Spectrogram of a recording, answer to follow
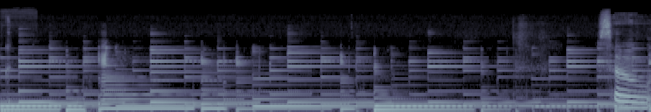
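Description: Acoustic guitar playing a slow line of plucked notes that ring on over held low bass notes.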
